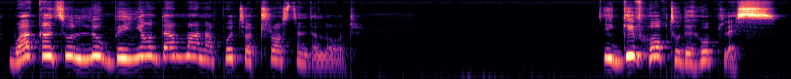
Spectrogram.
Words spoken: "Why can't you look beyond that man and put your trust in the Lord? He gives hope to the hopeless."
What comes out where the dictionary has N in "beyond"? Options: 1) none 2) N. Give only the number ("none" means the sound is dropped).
1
